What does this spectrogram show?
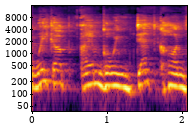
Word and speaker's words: DEFCON: not the point, but that's not how you say it. Pay attention. I know it's not the main issue here, I know that. But it's DEFCON 3.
